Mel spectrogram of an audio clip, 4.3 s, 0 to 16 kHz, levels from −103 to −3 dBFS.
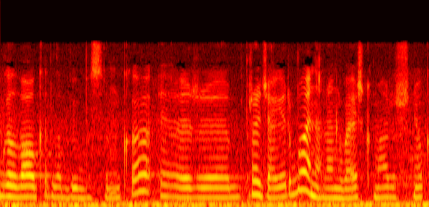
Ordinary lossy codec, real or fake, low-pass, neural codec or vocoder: MP3, 64 kbps; real; 7.2 kHz; none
